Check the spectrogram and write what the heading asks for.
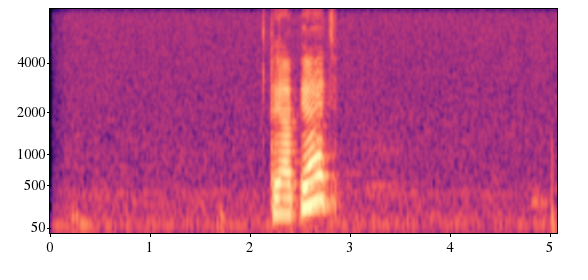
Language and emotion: Russian, angry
